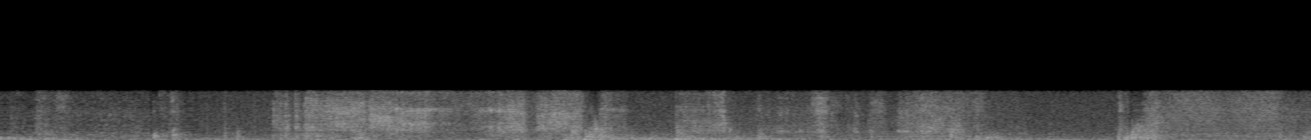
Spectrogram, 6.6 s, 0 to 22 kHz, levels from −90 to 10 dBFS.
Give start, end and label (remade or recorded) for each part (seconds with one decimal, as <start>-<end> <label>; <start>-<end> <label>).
0.0-1.0 remade; 1.0-6.6 recorded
